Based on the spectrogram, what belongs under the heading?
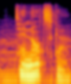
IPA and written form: teˈnot͡ʃkaʔ (Tenochcah)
